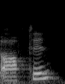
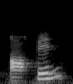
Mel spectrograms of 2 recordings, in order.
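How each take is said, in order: First: The T sound is pronounced. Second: The T sound is silent. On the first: "I actually pronounce the T sound in it" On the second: "most people don't"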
